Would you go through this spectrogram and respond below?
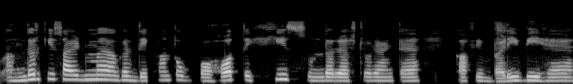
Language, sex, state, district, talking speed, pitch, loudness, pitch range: Rajasthani, female, Rajasthan, Nagaur, 165 wpm, 180 Hz, -20 LUFS, 170-205 Hz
